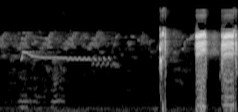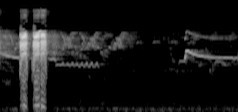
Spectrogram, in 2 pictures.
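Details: Black francolin call: a loud, harsh series of four or five grating, broadband bursts packed into about one and a half seconds, with faint thin whistles of small birds before and after.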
